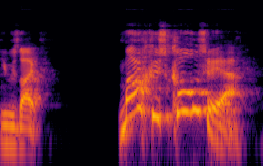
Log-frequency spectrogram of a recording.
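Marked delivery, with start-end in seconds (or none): 1.2-2.4 put-on high-pitched, thick Brummie accent, called out loudly. Retelling a man shouting an introduction from the back: Trent Seven's thick Brummie accent. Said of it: "in his thick Brummie accent".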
